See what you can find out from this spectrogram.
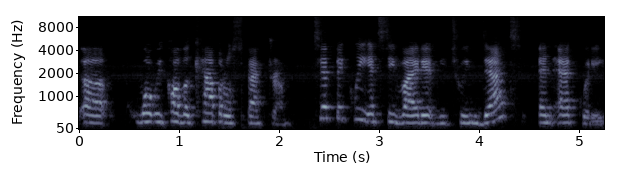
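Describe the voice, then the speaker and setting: A woman's bright, sharp voice, fairly high in pitch, at a fairly quick pace with ordinary pitch variation. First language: not English. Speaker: impact investor. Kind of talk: panel discussion. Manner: halting.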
